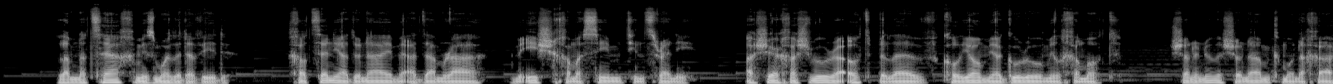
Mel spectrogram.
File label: poetry and prayer psalm hebrew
